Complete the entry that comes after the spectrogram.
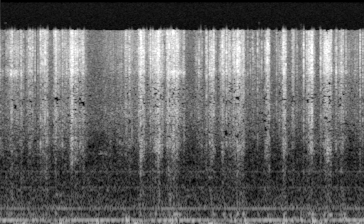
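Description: Fingernails scratch and flick along the tips of a small beard brush with an orange wooden back and stiff fibre bristles, held in both hands. The result is a quiet, dry, crackling scratch in repeated bright bursts of hiss, over a steady low hum.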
